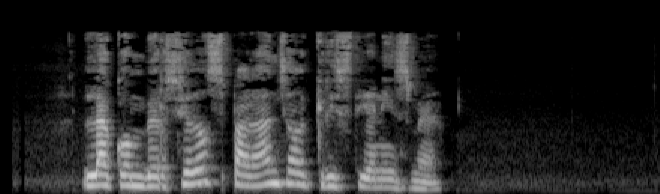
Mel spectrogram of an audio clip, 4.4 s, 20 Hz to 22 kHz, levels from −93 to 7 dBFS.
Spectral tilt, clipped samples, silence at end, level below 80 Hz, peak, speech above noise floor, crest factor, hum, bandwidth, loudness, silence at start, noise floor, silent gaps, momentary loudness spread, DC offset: -4 dB/octave; under 0.1%; 1.45 s; -74 dBFS; -2 dBFS; 48 dB; 22 dB; none; 11.5 kHz; -22 LUFS; 0.55 s; -69 dBFS; none; 11 LU; under 0.1%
